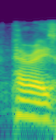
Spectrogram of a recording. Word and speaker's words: Perret: And it's perhaps because my own surname has a silent T that I'm so fond of those words. So Perret's Guide to Gourmets versus Buffets.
